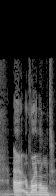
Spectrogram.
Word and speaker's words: Rzzzozzznald: And so, Jesus, Ronald, the Zed is silent, leads you out of the house, and he sort of starts to spurt you down the streets.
